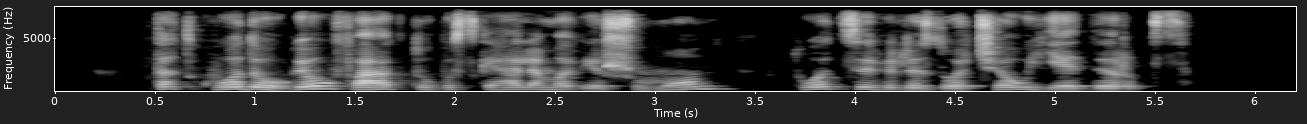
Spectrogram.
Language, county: Lithuanian, Utena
